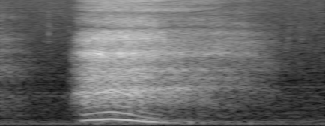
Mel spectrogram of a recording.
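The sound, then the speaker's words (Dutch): A deep, audible breath during a group relaxation exercise: one long sigh-like intake and release with a faint voiced edge, swelling quickly, holding, then easing away over about a second and a half. “Even allemaal heel diep adem en dan.”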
